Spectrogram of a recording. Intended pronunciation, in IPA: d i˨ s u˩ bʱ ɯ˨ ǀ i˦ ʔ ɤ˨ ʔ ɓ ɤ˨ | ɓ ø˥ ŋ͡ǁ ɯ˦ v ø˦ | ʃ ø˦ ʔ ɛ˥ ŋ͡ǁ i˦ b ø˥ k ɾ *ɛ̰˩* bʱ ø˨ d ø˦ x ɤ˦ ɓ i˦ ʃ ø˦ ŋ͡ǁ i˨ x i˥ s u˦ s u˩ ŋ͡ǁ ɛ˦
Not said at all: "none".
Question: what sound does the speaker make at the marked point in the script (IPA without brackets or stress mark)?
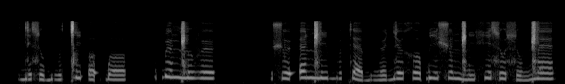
ɛ˩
